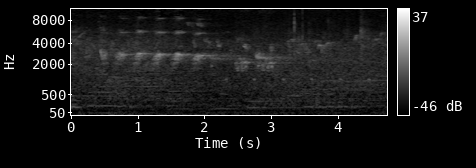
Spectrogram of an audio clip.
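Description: A small bird chirping: a quick run of short repeated high notes starting about half a second in, then scattered single chirps, over a steady low hum.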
